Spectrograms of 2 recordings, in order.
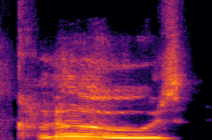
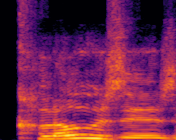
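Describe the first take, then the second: First: The word is said with one syllable. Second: The word is said with two syllables. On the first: The speaker calls it right. "The pronunciation is close" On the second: The speaker calls it wrong. "some students say closes, and that's not the correct pronunciation"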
